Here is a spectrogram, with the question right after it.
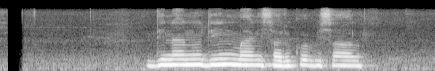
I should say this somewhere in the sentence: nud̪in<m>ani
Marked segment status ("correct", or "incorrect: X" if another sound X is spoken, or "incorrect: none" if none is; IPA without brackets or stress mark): correct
